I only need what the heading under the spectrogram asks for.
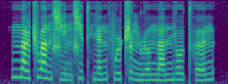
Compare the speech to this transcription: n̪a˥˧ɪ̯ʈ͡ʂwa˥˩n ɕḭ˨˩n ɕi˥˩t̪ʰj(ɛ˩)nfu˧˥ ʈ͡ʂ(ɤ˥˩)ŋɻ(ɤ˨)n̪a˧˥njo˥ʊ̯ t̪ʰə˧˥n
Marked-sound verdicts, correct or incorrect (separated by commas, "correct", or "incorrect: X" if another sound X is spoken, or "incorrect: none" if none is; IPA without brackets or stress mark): incorrect: ɛ˧˥, correct, incorrect: ɤ˧˥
